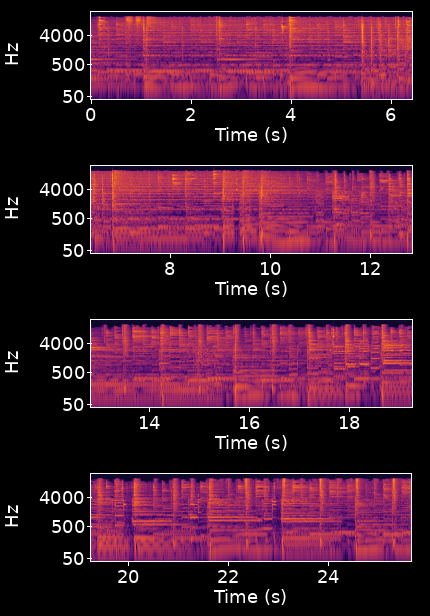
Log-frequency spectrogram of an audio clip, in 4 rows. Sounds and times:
Music: 0:00.0 - 0:25.6.

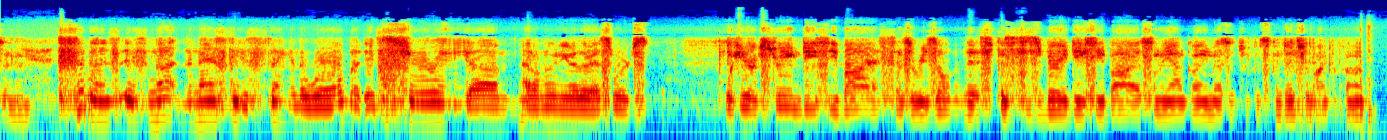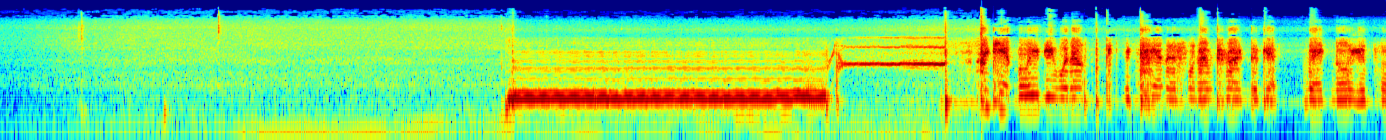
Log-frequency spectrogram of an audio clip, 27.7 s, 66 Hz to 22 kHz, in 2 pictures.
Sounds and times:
Speech: 0:00.0 - 0:06.6, 0:07.2 - 0:13.7, 0:23.7 - 0:27.7.

